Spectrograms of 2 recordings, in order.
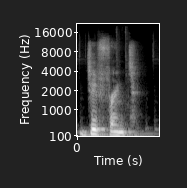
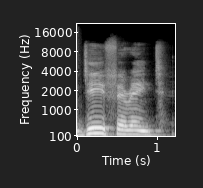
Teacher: Nesse caso, a primeira vogal da segunda sílaba não é pronunciada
